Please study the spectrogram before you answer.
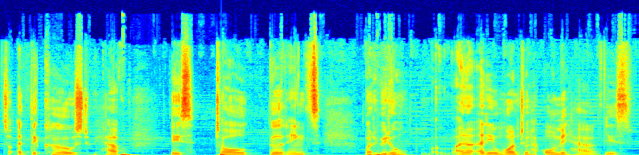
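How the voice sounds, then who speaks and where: Gravelly man rambling over a city build. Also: on the low side, moderate pace, warm tone, faint music behind. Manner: rambling, self-correcting, chuckles often. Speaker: let's play host. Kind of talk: casual gameplay commentary.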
